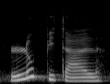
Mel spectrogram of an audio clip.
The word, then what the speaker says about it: l'hôpital: Et mon favori à prononcer: l'hôpital. L'hô...pi...tal.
